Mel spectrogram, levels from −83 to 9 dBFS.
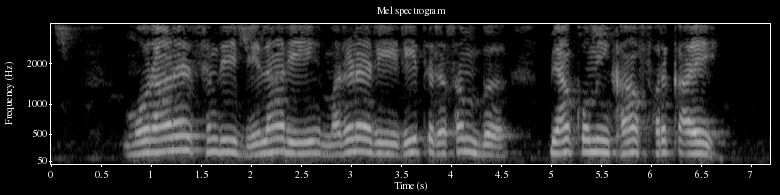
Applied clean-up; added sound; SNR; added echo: none; none; none; none.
